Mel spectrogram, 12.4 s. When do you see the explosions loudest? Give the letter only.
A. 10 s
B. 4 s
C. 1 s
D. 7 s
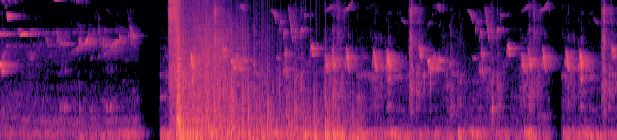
B.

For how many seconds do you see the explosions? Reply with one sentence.
The explosions can be heard for 4 seconds in total.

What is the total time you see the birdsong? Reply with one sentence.
You can hear the birdsong for 12 seconds altogether.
